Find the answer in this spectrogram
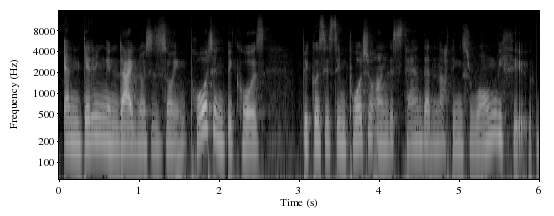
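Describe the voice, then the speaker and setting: A young woman from Sri Lanka gives a casual testimonial as an interviewee about her own lived experience. She rambles, with many fillers and restarts, in a fairly low voice with a darkish tone.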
